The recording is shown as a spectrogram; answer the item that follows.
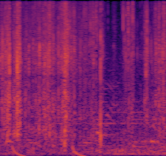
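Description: Clear plastic bag crinkling and crackling as it is pulled open by hand, with several sharp snaps of the plastic.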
